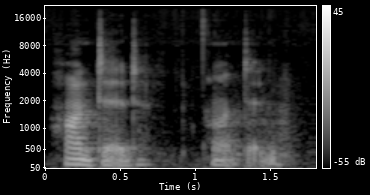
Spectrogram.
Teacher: then you want to have a puff of air for that t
